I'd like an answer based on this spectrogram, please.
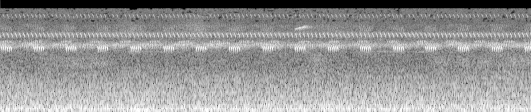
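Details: Forest cricket chorus: evenly spaced bright chirps around three per second, layered on continuous shrill insect buzzing higher up and a soft low hiss of ambient noise.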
